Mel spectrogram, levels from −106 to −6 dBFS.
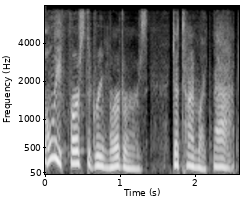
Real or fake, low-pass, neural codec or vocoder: fake; 7.2 kHz; vocoder, 44.1 kHz, 128 mel bands, Pupu-Vocoder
